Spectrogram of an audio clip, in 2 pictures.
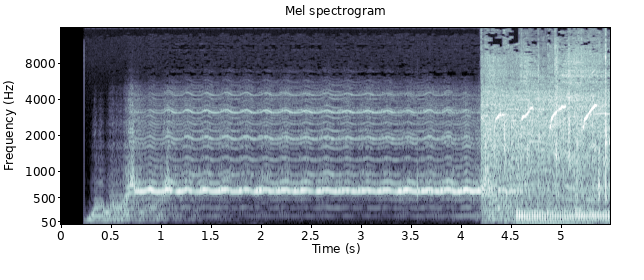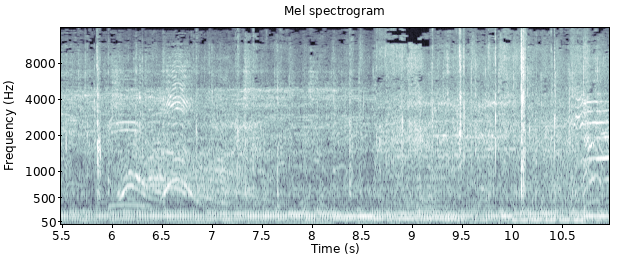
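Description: Soundtrack rock music: a single sustained, wavering electric guitar note run through effects for about four seconds, then a heavy, bass-driven rock song crashes in with voices shouting over it.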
